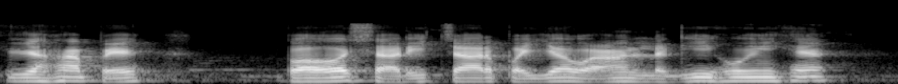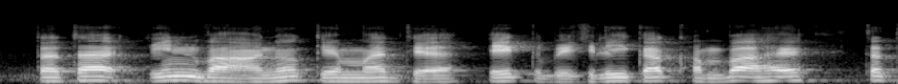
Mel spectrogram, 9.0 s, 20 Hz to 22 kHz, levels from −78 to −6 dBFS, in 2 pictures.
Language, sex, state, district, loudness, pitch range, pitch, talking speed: Hindi, male, Bihar, Gopalganj, -17 LUFS, 120-150 Hz, 135 Hz, 140 wpm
